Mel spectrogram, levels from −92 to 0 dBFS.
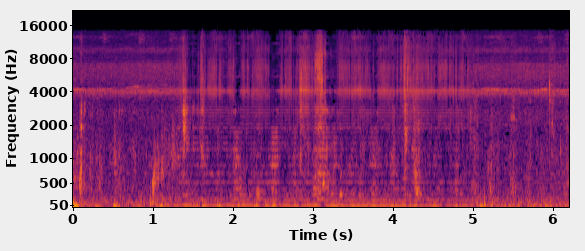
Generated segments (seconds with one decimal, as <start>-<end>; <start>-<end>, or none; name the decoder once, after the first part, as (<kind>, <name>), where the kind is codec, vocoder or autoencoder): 1.3-5.0 (vocoder, BigVGAN v2)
